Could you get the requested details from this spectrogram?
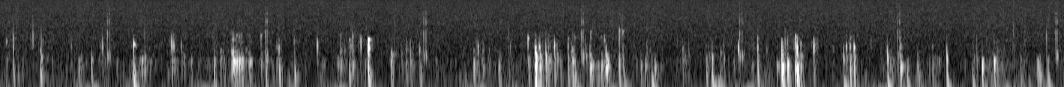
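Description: Continuous low gurgling and bubbling rumbles from the belly; ordinary stomach growling as gas and fluid move through the gut.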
